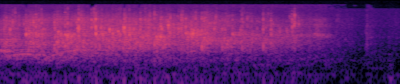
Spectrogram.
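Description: Audience applauding, dying away about three seconds in.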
